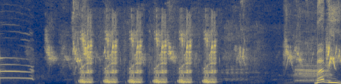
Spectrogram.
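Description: A domestic pig gives a run of six short, low, hoarse grunts in steady rhythm.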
